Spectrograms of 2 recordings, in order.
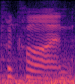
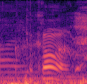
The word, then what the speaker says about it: pecan: Small as a pecan, and then on the shoulders. How do you say pecan? Pecan, not pecan.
